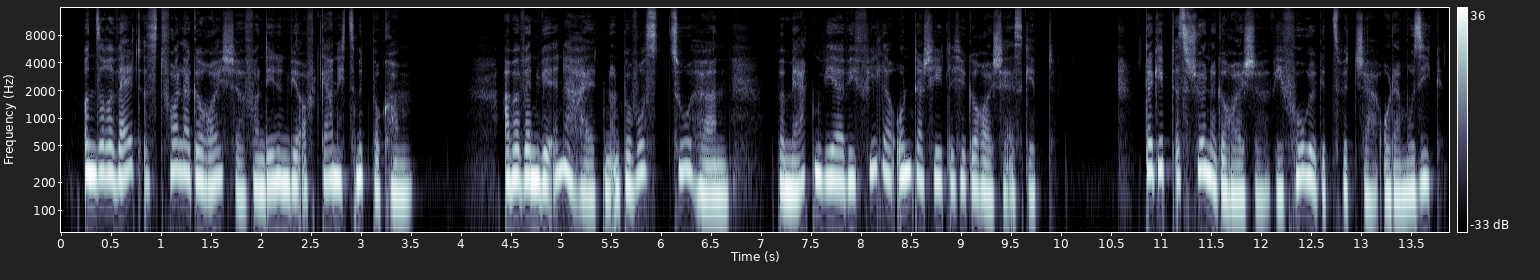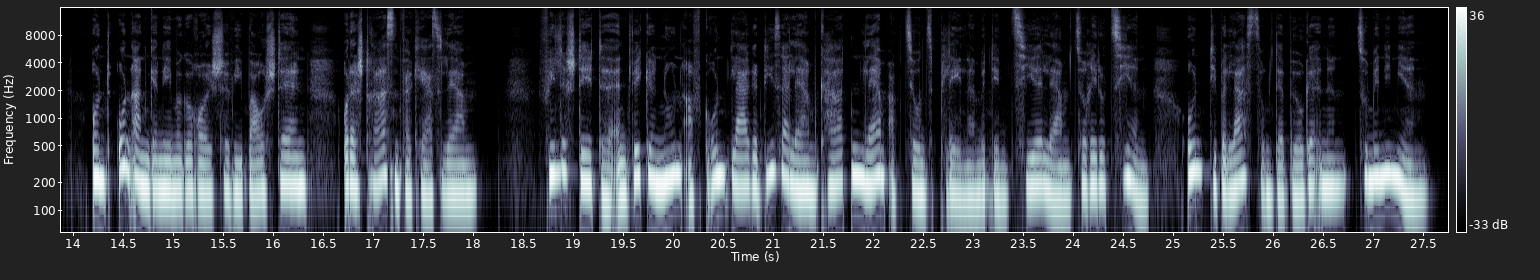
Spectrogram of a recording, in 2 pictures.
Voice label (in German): Erklärfilm - Lärm, Sprecherin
